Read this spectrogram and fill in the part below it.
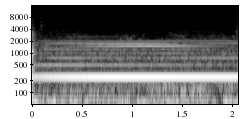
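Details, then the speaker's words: Big Tex trailer with newly replaced electric brakes: steady buzzy hum of energized brake magnets, brakes working. "hear that humming that means the brakes are working not well apparently I might have to turn the gain up"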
